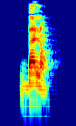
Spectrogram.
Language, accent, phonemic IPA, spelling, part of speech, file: French, France, /ba.lɑ̃/, ballant, verb / adjective, LL-Q150 (fra)-ballant.wav
- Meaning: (verb) present participle of baller; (adjective) dangling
